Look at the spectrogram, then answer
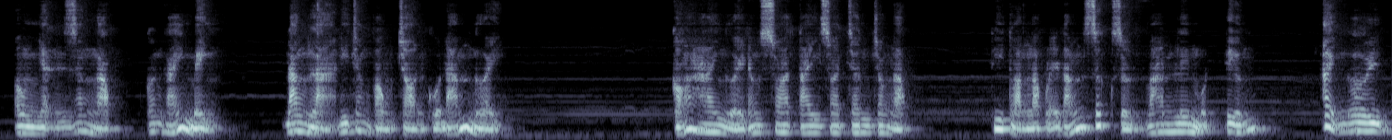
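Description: Man, horror story narrator, dramatic, lively pitch, faint music behind. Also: slightly rough.

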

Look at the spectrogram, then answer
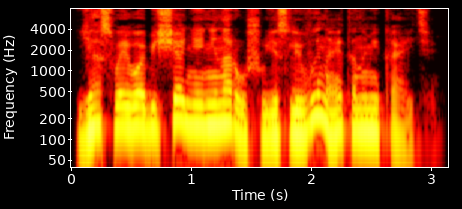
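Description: A man's voice: fairly high pitch, expressive, quick pace, darkish tone, dry recording, studio quality, pitched above the performer's own voice, lightly acted. Man doing Daisy, a pelican-shifter girl.

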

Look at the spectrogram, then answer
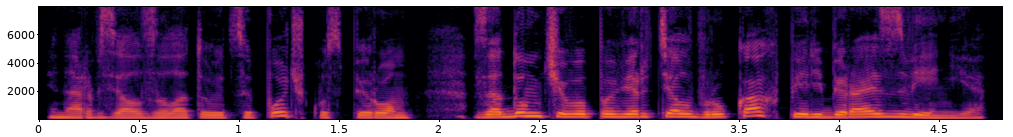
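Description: A woman narrating a first-person fantasy audiobook in an even, measured storytelling manner. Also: fairly low pitch, dry recording, studio quality.

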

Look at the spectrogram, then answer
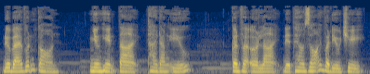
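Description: A woman reading the lines of a male hospital doctor in a storybook, calm and matter-of-fact. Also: on the low side, normal speed, soft background music, natural voice.

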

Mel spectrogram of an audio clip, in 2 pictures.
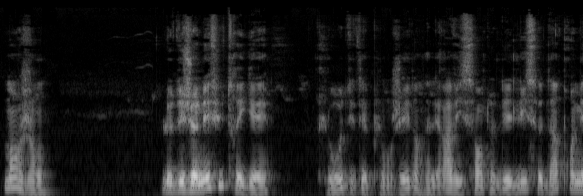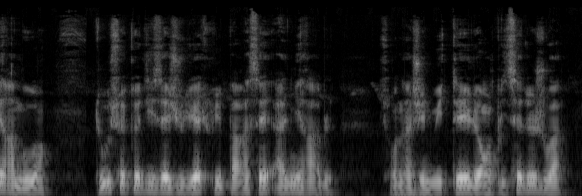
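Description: A man reading a novel aloud as an audiobook, in measured scripted narration. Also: lowish voice, a little mellow. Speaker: audiobook reader.

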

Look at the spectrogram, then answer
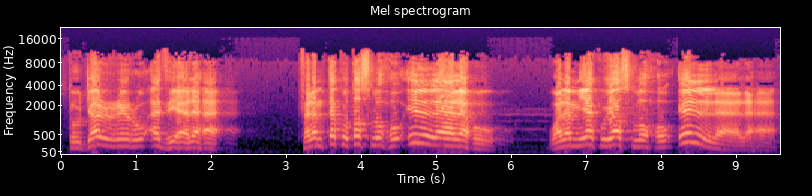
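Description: A court poet from an old radio drama, reciting praise verse in slow, solemn declamation. His voice sits a bit high and rises and falls grandly on each line. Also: fairly bright tone, heavily acted. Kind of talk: classical Arabic radio drama.

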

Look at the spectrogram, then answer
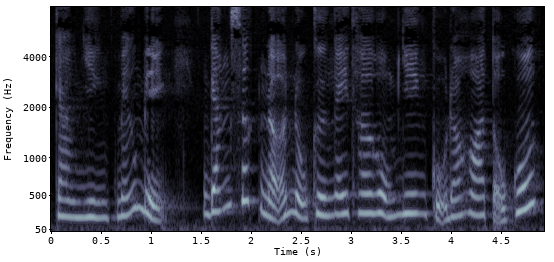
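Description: A woman narrating a novel in a steady storytelling manner, as an audiobook reading. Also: on the high side, normal speed.

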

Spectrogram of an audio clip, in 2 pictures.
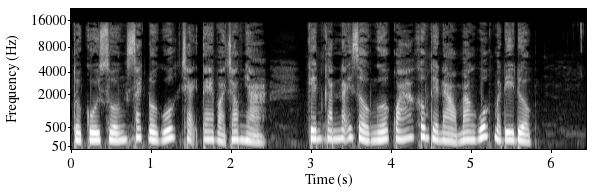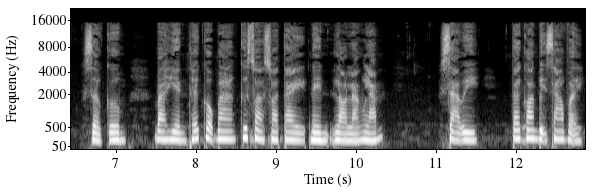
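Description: Woman storyteller, mellow low voice. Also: normal speed, no room sound. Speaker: narrator. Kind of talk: first-person storybook narration.

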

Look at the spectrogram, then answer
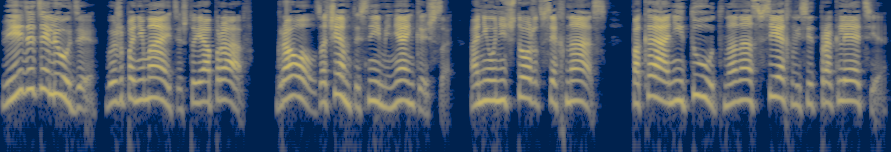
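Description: A woman reading aloud voices a hostile young man who loudly and scornfully accuses others. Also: on the high side, animated, normal speed.

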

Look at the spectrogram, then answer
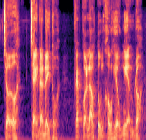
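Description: A man's voice: lowish voice, expressive, very fast, slightly rough, faint music behind. A man voicing a terrified woman screaming in panic as she flees. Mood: panicked. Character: terrified woman fleeing corpse spirits.

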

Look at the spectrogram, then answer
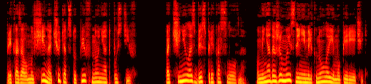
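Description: Audiobook reader, first-person story, warm mellow tone, dry close sound. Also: mid-range voice, dry recording. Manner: expressive, emotional storytelling. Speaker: audiobook narrator. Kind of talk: first-person scripted narration.

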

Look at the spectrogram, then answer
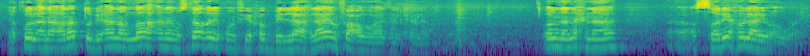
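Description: A man's voice: fairly high pitch, pushed and bright, slight background noise. A man giving a religious lesson, commenting on a text and firmly correcting wrong sayings. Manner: emphatic, corrective explaining. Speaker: religious teacher.

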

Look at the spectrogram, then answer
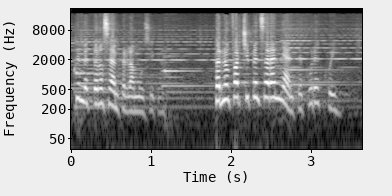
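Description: In a poetic, intense radio drama monologue, an actress voices a fragile, impulsive woman who is wildly in love, her words full of repetition and swinging from rapture to hush. Her voice is high and quick with wide pitch swings, heard over music. The mood is wistful yet insistent.

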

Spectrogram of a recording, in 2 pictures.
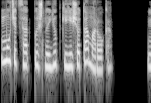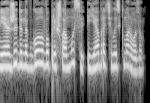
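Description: A woman's voice: fairly high pitch, fast talker, dry recording, studio quality. Woman reading a wry fantasy audiobook. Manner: wry, ironic storytelling. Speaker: audiobook narrator.

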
